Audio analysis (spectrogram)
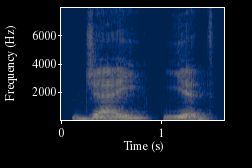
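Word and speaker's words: جيد: So I say Jayyid. So the first syllable, actually, it is this part. So here it is J, and the second one is Y. So we have now 2 syllables.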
